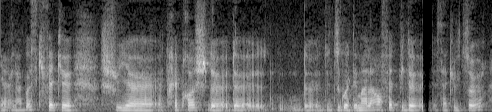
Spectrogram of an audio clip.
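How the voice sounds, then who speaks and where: A woman with a Québécois French accent, an actress answering interview questions softly with many hesitations. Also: sits low, dull audio, slight background noise. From Quebec. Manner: soft, hesitant, many "euh".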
